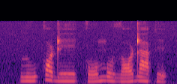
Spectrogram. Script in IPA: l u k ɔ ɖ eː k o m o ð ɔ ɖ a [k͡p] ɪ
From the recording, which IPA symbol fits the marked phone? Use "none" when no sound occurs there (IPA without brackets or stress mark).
k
